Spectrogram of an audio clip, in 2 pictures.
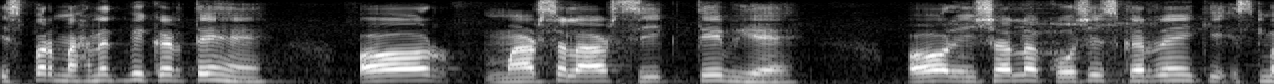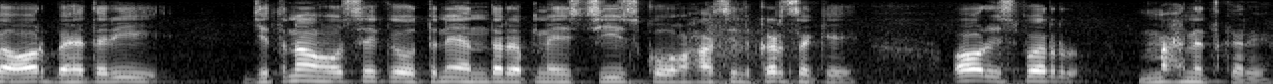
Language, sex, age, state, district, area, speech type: Urdu, male, 30-45, Uttar Pradesh, Lucknow, rural, spontaneous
